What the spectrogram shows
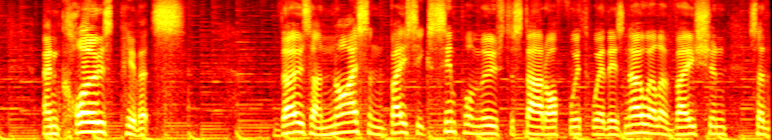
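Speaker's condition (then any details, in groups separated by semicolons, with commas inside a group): No condition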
